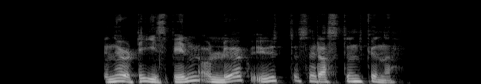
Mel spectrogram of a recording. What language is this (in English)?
Norwegian Bokmål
